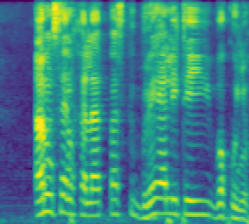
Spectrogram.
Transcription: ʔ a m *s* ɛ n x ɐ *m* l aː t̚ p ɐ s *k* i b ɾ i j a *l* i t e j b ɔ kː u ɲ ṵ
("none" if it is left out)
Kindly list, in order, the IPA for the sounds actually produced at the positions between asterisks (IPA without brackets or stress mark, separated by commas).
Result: s, none, k, l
